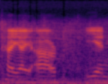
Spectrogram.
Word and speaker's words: Karen: Karen, her name is spelled K-A-R-E-N, but you pronounce K-A-A-R-E-N.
